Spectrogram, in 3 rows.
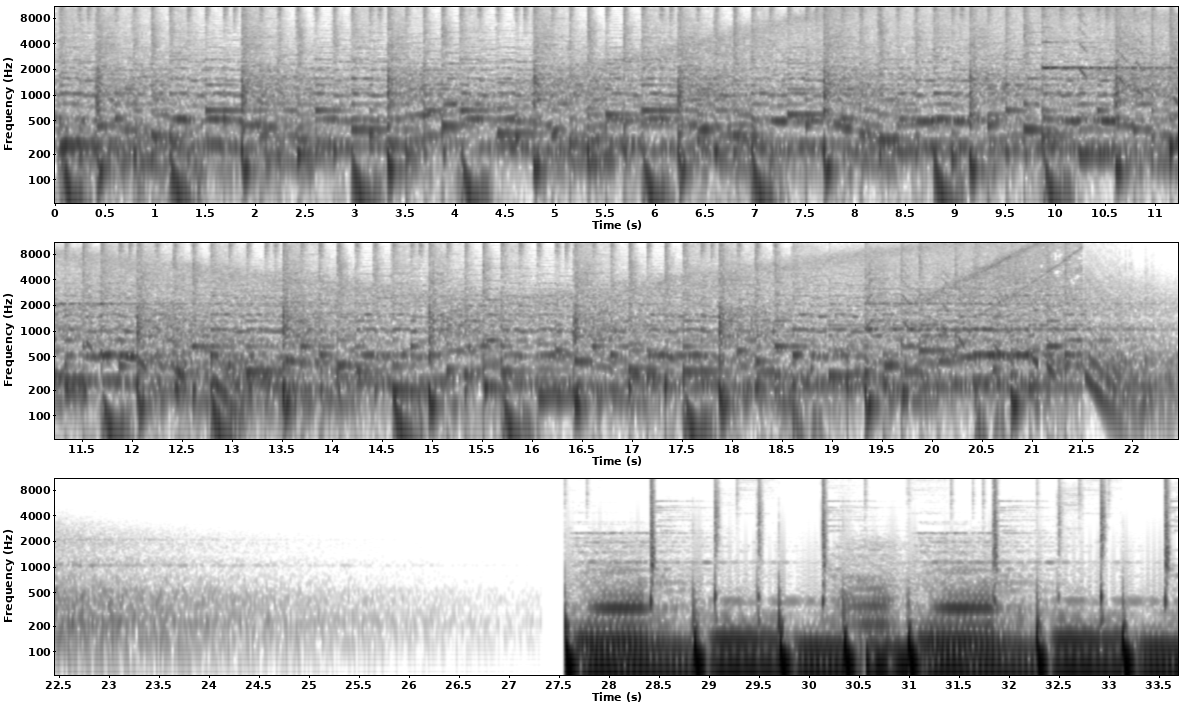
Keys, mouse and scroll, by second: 0.3 Tab, 0.6 click, 1.1 e, 2.1 Escape, 2.7 click, 3.1 e, 4.9 click, 5.1 s, 6.5 click, 7.3 shift+z, 8.1 g, 9.5 click, 9.6 e, 10.6 click, 10.8 Tab, 11.3 shift+z, 11.8 Tab, 12.1 click, 12.6 i, 13.9 click, 14.6 e, 15.5 Escape, 15.7 click, 16.4 e, 19.3 click, 19.6 Tab, 20.1-22.2 middle drag, 21.8 Tab, 22.1 scroll up 2, 22.2 click, 22.5 shift+z, 23.2 s, 24.9 click, 25.0 Tab, 25.3 click, 25.5-29.2 middle drag, 26.1 shift+z, 26.4-26.7 scroll down 2, 27.2 scroll down 1, 29.2 click, 29.4 s, 30.3 click, 30.6 shift+d, 32.6 click, 32.7-33.6 middle drag.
